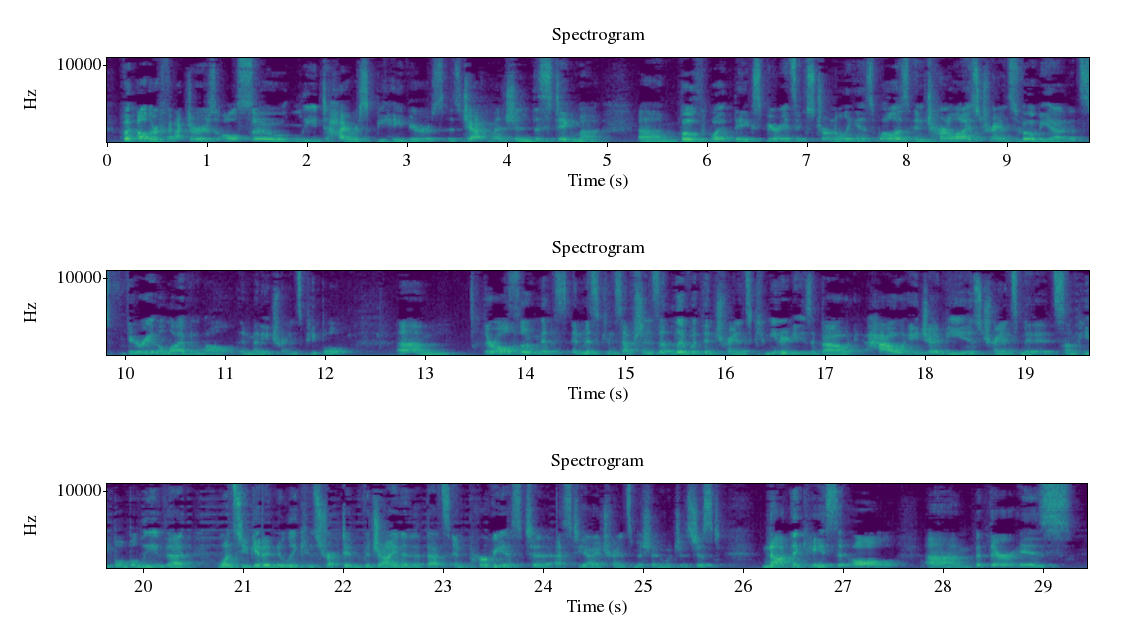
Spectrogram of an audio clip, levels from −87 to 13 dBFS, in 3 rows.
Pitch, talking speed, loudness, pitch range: 120 Hz, 165 wpm, -28 LUFS, 115-135 Hz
